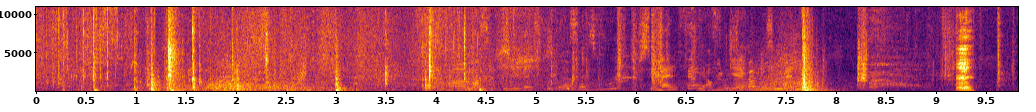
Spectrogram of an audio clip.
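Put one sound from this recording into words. A younger man speaks anxiously, close by.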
